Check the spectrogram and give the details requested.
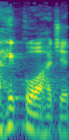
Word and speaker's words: recorde: exemplo para você ó recorde se fosse se fosse proparoxítona ela seria acentuada recorde mas ela não é acentuada então é recorde é paroxítona todas as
